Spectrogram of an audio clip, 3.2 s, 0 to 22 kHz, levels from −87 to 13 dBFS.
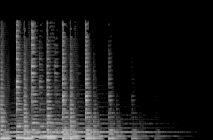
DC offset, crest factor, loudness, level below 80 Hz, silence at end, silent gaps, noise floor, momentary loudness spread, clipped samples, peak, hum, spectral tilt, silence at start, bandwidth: under 0.1%; 16 dB; -16 LUFS; -54 dBFS; 1.1 s; none; -73 dBFS; 13 LU; under 0.1%; -2 dBFS; none; -1.5 dB/octave; 0 s; 19 kHz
